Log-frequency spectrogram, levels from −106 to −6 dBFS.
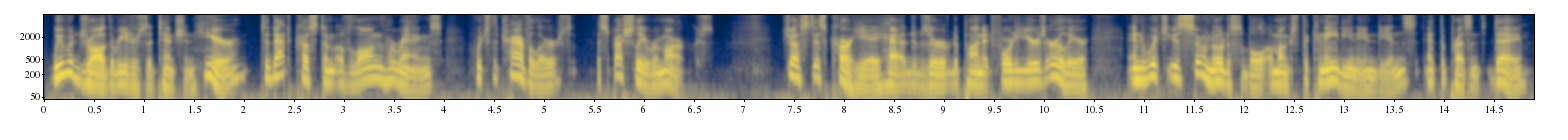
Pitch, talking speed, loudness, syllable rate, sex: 120 Hz, 165 wpm, -19 LUFS, 5.4 syllables/s, male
